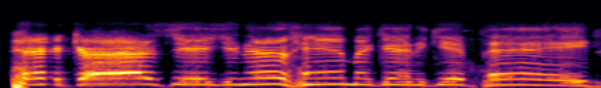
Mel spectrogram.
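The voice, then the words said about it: Whiny imitated voice. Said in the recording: “that's how he talks. He's got a real whiny voice. ... He sounds like Cartman.”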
